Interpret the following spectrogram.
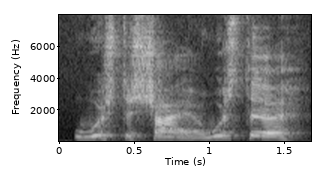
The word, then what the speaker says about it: Worcestershire: So this thing over here, you guys I think would pronounce this Worcestershire sauce. Now, coming from South Africa, we just used to call this Worcester sauce.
